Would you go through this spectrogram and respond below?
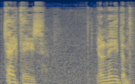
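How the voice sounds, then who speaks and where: An actor playing a steady, plain-spoken sailor and loyal first mate in a video game cutscene. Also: male voice, mid-range voice, slow, a little hiss or hum. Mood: urgent command.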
